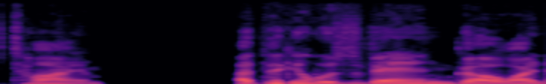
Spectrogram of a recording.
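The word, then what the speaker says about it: Van Gogh: I think it was Van go I I know it's pronounced van goof but he was known to most as van go when van go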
